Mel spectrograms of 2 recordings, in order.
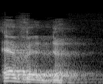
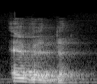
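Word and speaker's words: עֶבֶד: Number 54, another segulate noun called such because one of its first two vowels is a segol, which means we accent the first syllable. This is eved, eved.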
